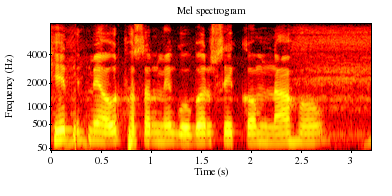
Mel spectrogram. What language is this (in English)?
Bhojpuri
